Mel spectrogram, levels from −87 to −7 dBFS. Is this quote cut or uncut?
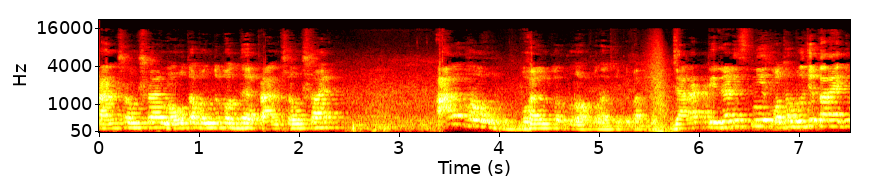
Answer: cut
